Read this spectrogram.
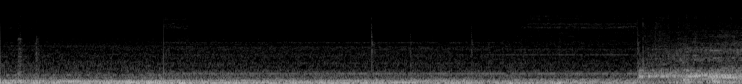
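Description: A vehicle's engine and tyres rumble low and steady from inside the cabin.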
